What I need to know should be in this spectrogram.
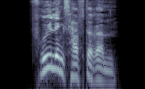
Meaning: strong dative masculine/neuter singular comparative degree of frühlingshaft
- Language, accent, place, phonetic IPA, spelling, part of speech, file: German, Germany, Berlin, [ˈfʁyːlɪŋshaftəʁəm], frühlingshafterem, adjective, De-frühlingshafterem.ogg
